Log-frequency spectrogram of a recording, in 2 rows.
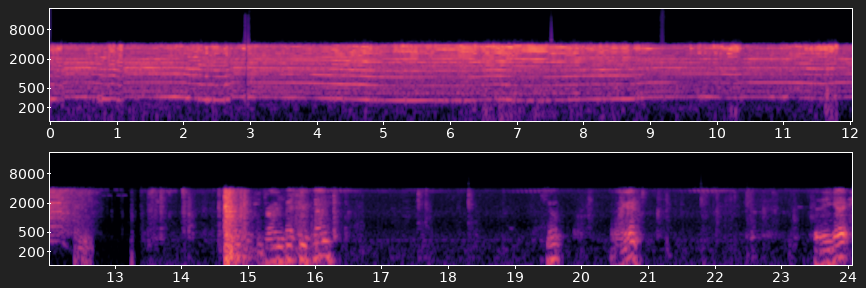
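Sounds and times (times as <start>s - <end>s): oscillating multi-tool whine: 0.0s - 13.2s.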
